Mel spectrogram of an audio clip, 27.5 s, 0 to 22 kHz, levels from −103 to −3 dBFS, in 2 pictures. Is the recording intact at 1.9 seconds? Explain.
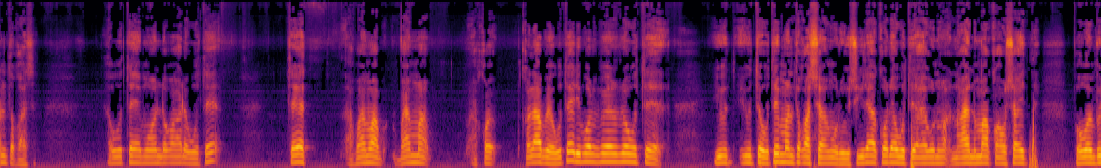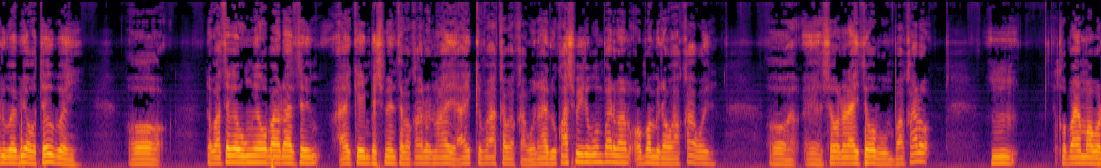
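Yes, the audio is intact at 1.9 seconds, with no fault at that moment.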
